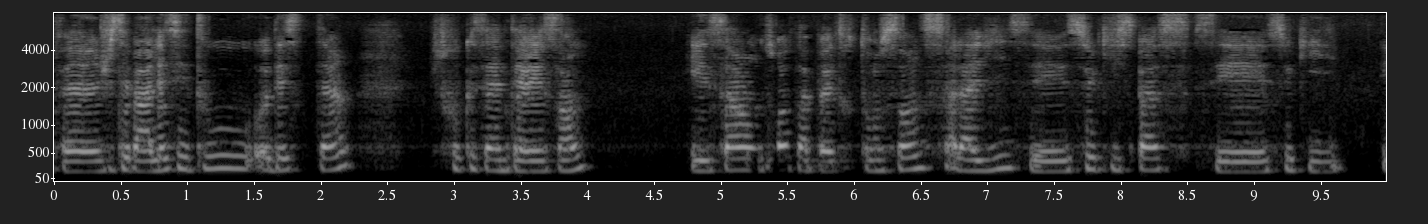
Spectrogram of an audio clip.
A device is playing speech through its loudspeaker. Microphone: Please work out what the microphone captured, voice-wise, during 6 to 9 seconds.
echo only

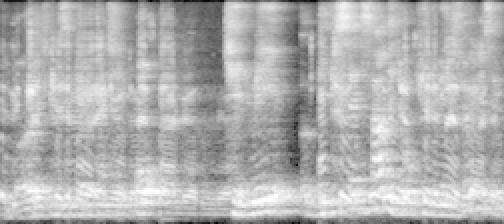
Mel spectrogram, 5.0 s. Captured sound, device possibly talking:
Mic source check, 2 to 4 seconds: both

